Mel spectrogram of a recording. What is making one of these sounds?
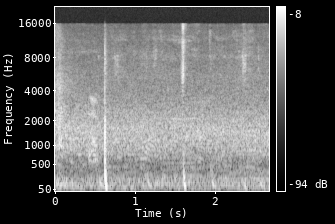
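A volleyball is hit with a sharp slap.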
